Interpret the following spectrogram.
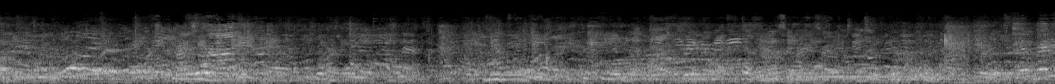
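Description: Several people's voices overlapping throughout, talking and calling out at once, with no single speaker standing out.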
